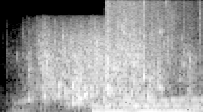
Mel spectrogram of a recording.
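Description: Bathwater splashing and sloshing as a foot steps into a filled tub, with a low steady hum coming in about a second in.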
